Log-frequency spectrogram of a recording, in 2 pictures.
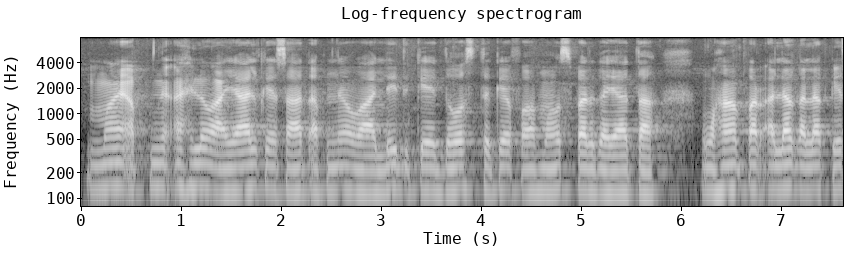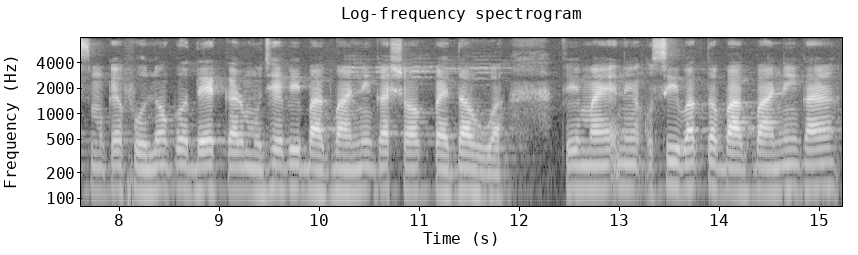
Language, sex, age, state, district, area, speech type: Urdu, male, 60+, Maharashtra, Nashik, urban, spontaneous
